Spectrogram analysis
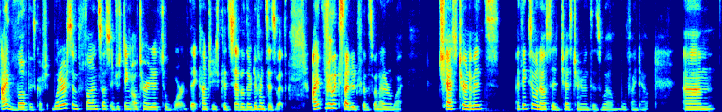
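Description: Giggly woman with a gravelly edge. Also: medium pitch, normal speed. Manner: giggly, reacts aloud while reading, drops into asides. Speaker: vlogger reading out viewer answers. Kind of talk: casual solo chat.

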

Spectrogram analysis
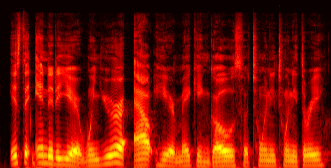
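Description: Casting: easygoing male podcast co-host, smooth resonant tone, close dry mic. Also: medium pitch, no echo. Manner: laid-back slang, frequent "um" and shout-outs. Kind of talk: casual podcast chat.

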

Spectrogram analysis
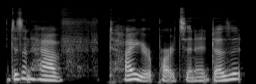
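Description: Woman doing guarded tired male investigator, blunt, gravelly, dry close sound. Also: mid-range voice, normal speed, a little mellow, no room sound. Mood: curious.

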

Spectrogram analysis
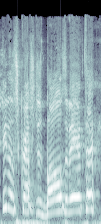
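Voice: sits high, a little fast, heavy background noise. A podcast co-host who chimes in with slangy short remarks and laughs often during casual banter.

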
